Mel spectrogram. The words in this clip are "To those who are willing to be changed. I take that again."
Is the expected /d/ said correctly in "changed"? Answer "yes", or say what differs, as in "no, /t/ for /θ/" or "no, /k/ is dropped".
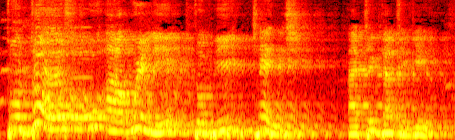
no, /d/ is dropped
